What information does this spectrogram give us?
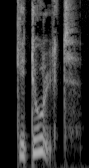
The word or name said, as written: gedulgt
